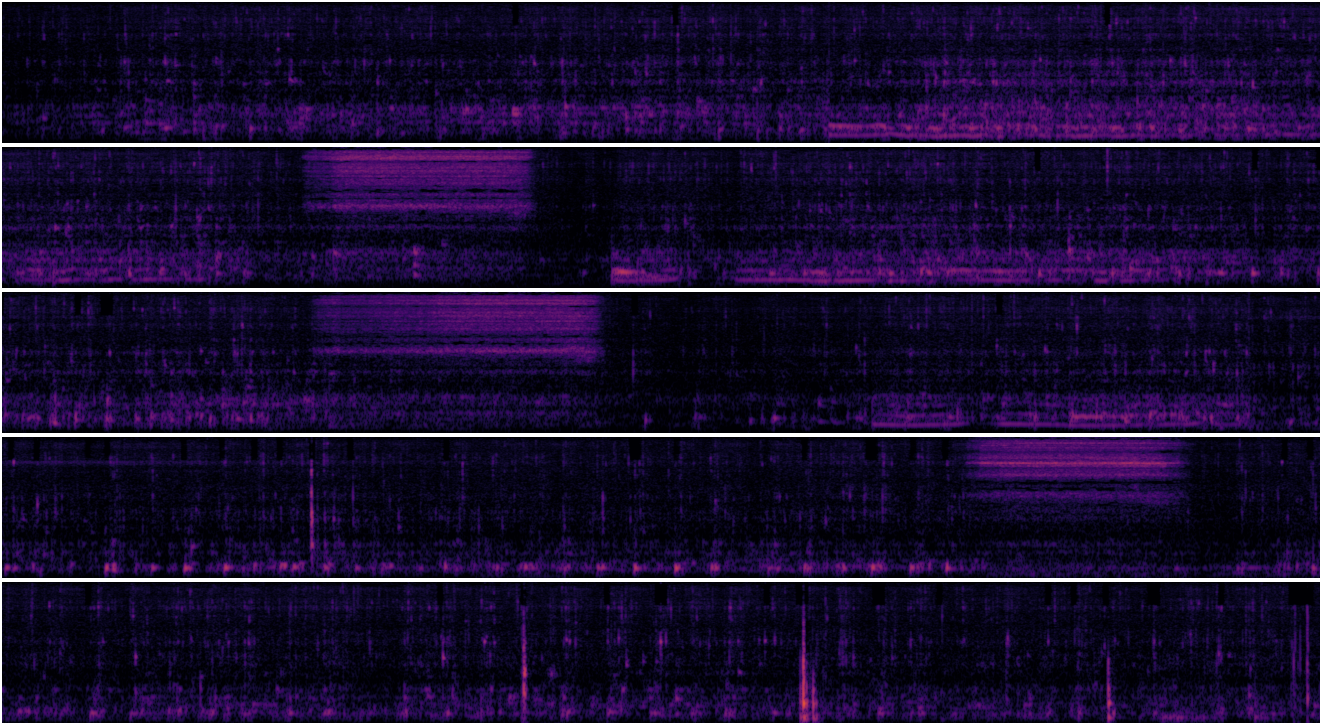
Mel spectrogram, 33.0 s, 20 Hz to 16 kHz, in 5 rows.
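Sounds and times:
exhaled bubbles rumbling: 0.0s - 8.1s, 9.5s - 14.8s, 16.4s - 25.0s, 25.8s - 32.9s
regulator inhalation hisses: 8.1s - 9.4s, 14.8s - 16.3s, 24.6s - 25.8s.

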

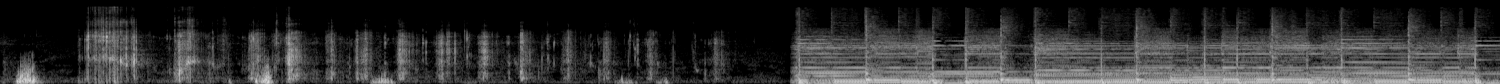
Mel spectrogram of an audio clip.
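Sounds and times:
person chewing crispy cracker: 0.8s - 7.9s.

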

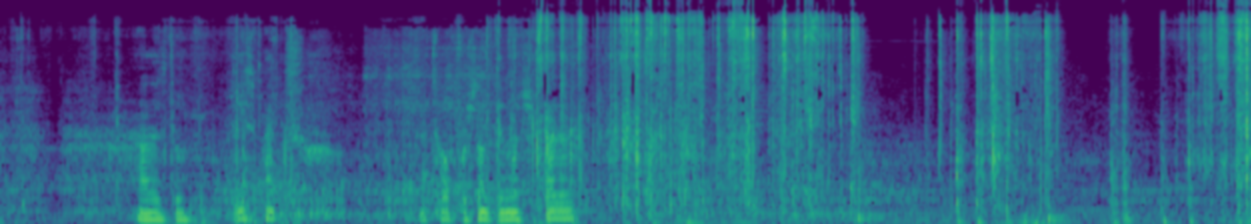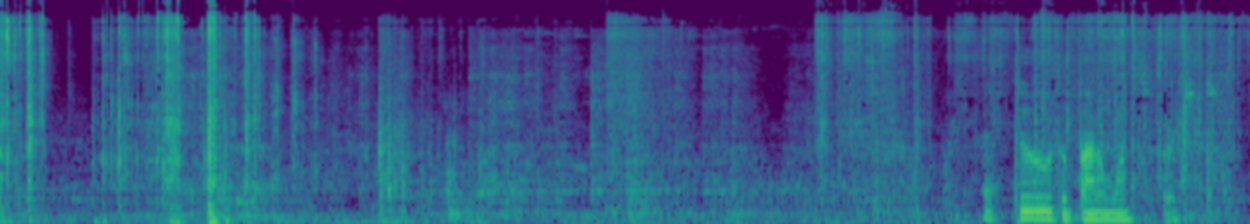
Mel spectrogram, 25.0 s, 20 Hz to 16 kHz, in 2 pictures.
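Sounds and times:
foil wrappers crinkling: 4.8s - 8.6s, 9.2s - 10.6s, 11.2s - 15.7s, 20.7s - 25.0s.

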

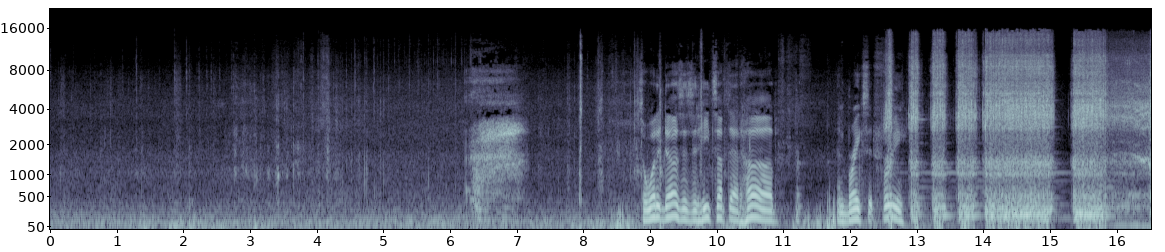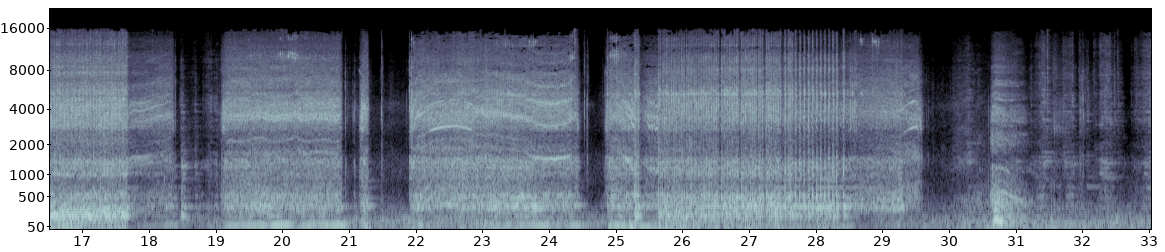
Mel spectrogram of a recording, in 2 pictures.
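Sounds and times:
cordless drill whining: 12.9s - 29.7s.

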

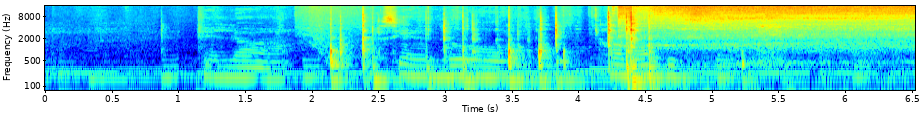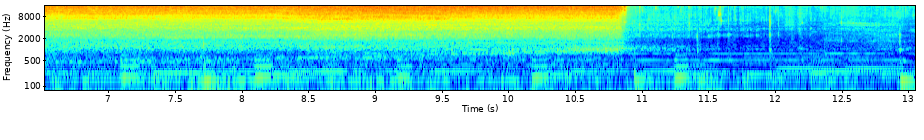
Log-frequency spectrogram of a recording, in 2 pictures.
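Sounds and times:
tap water running into a can: 4.2s - 13.0s.

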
